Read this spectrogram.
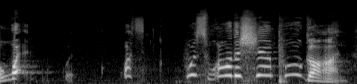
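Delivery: high-pitched mock girlfriend; puzzled girlfriend. Comic imitating his girlfriend finding the shampoo gone, puzzled. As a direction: squeal the question in bafflement.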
